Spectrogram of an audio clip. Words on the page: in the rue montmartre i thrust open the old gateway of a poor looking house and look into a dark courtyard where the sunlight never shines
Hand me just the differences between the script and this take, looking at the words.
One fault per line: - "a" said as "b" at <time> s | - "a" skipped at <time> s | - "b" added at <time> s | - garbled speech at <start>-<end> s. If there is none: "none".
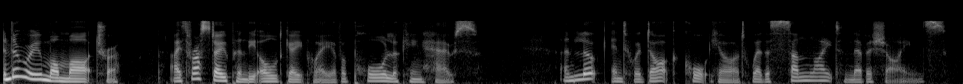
none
